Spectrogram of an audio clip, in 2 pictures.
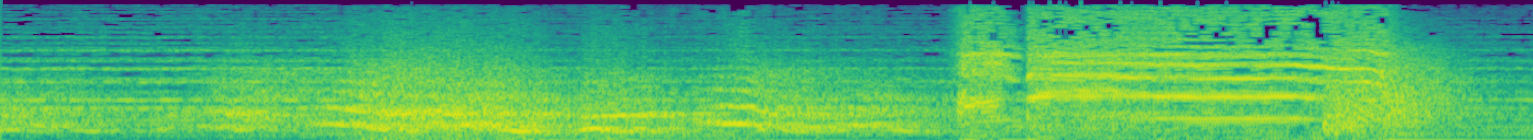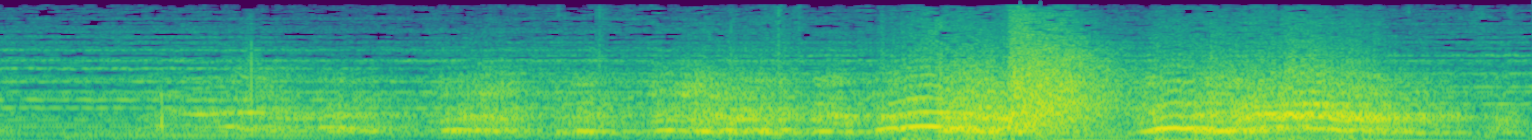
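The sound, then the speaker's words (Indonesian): Ferocious bears roar as they are struck by gunfire in an Arctic hunting scene: loud, repeated growling roars with harsh, screaming peaks and a dense burst of noise in the middle. “Beruang ganas itu tampak meraung-raung disambar peluru.”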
